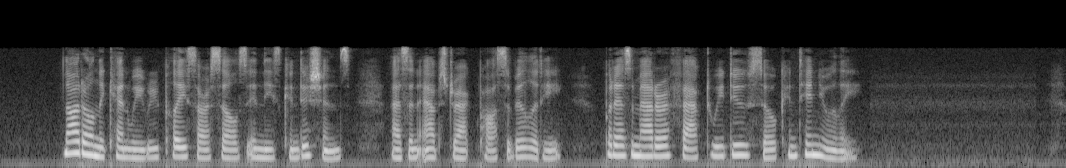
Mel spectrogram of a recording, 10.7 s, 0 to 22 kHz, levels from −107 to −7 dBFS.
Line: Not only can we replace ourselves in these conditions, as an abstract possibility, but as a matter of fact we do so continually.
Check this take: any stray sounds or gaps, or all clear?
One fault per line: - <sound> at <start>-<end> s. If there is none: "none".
none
